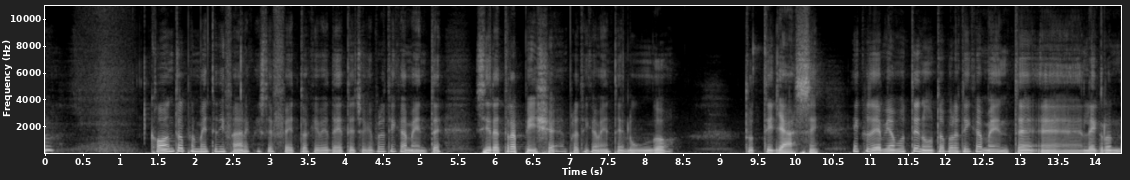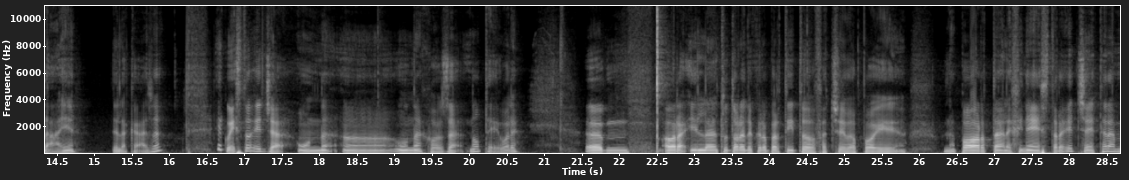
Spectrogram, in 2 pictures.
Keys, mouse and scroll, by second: 10.2-16.8 middle drag, 18.0 a, 18.8-20.8 middle drag, 24.5-26.4 middle drag, 27.6-28.6 middle drag.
